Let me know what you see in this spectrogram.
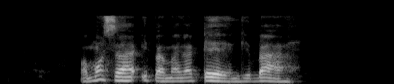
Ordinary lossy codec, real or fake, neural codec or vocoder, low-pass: MP3, 64 kbps; fake; codec, 24 kHz, 3 kbps, HILCodec; 9.9 kHz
